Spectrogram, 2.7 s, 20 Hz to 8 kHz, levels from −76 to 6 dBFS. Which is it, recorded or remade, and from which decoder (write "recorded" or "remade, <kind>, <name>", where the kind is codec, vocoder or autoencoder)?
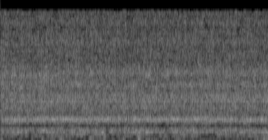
recorded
